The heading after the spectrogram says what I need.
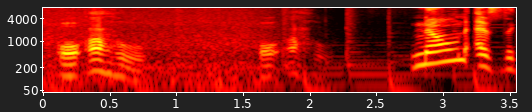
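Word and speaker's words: Oʻahu: that were filmed there this island name is pronounced Oahu or a known as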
